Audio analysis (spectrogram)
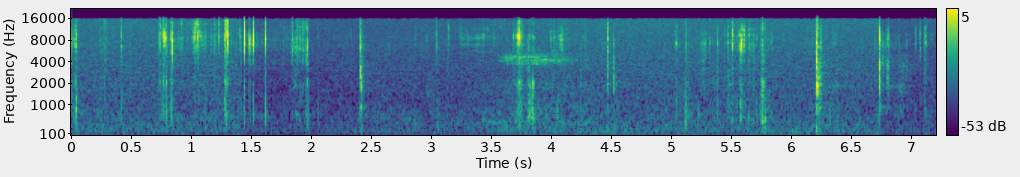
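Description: Short fingernails scratch and pick small pieces off the brittle shell of a hard-boiled brown egg, exposing the white inner membrane at the end. Quiet, bright, dry crackles and sharp little ticks come in scattered bursts with almost no low end. Each snap dies away instantly between faint scratching.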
